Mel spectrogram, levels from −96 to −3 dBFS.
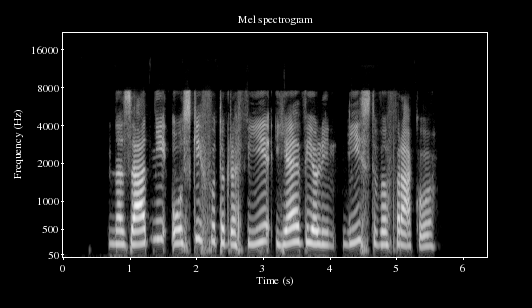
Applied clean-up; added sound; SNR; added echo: neural mask model Resemble Enhance denoiser.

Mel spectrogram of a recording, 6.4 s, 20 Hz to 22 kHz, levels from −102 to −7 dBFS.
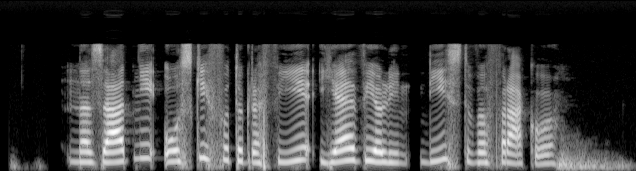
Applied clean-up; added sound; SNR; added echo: none; none; none; none.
